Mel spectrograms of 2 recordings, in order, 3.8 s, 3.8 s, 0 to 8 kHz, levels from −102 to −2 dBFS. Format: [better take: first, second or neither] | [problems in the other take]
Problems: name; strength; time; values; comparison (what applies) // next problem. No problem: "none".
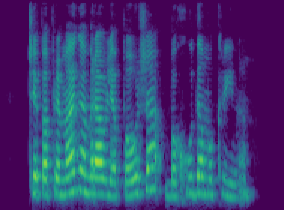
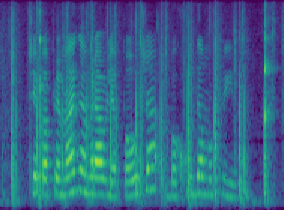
first | background sound (Run); 9 dB below the speech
